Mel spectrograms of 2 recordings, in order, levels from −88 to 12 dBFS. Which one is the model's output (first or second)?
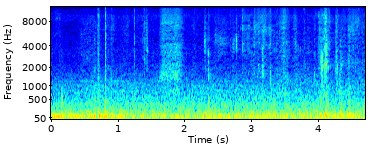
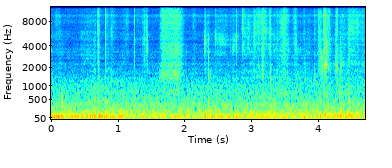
second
